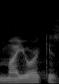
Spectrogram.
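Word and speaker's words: Mayorkas: right it is Mr it's Mr mayorcas and I come from a long line of bad spellers it's Spanish name Spanish all right then I stand even more corrected uh Mr mayorcas let me make make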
